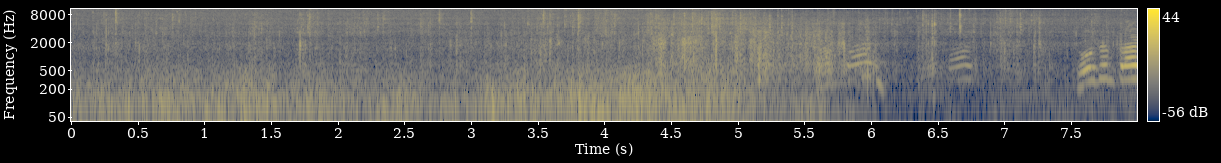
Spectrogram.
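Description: Downhill mountain bike descending a rough gravel trail: wind buffeting a helmet-mounted microphone over the rumble and rattle of tyres and suspension on loose dirt. The noise drops off about six seconds in as the bike slows.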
